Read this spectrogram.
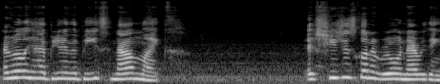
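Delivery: ordinary delivery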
